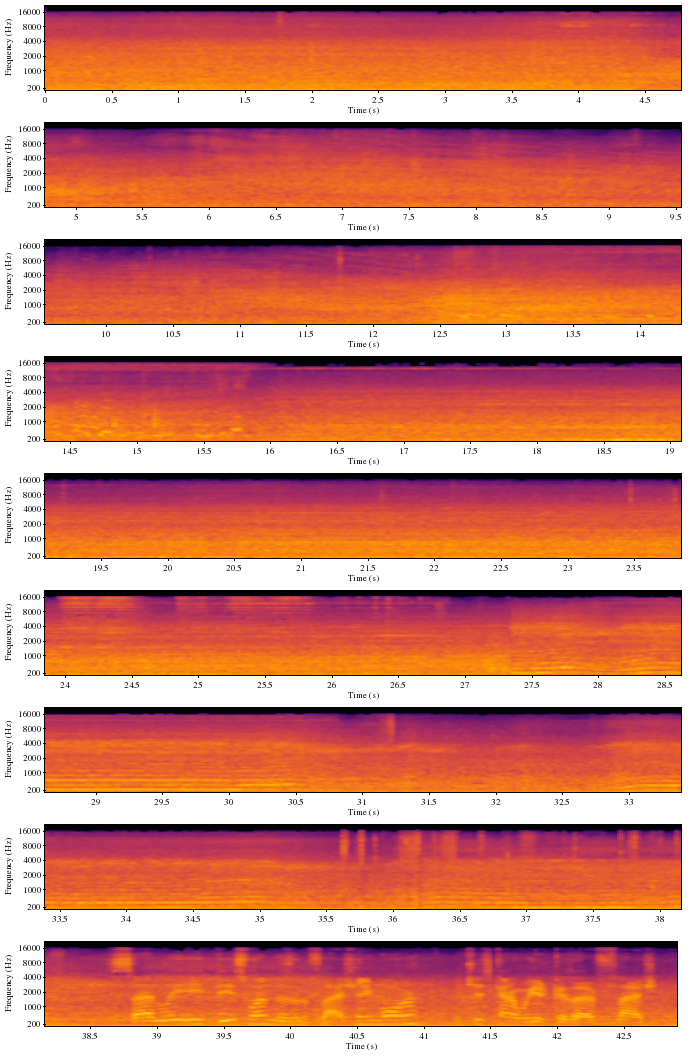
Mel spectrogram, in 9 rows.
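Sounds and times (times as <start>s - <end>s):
traffic noise: 0.0s - 42.9s
tram running past: 12.4s - 27.3s.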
